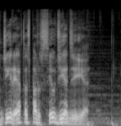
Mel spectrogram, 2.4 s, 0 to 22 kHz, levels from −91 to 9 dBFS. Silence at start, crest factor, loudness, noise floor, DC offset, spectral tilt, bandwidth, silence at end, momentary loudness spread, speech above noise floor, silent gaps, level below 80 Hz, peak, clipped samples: 0 s; 14 dB; -15 LUFS; -37 dBFS; under 0.1%; -6 dB/octave; 16 kHz; 0.1 s; 8 LU; 23 dB; none; -34 dBFS; -2 dBFS; under 0.1%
